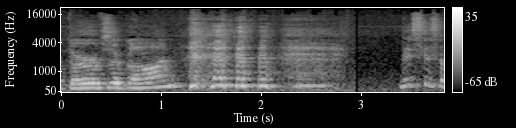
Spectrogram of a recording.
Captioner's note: laughing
